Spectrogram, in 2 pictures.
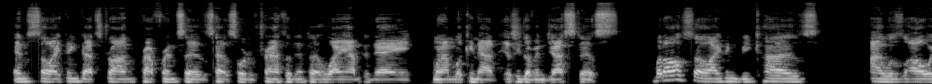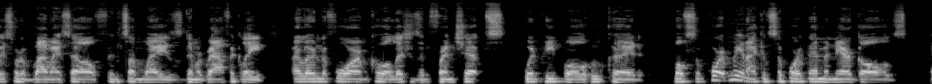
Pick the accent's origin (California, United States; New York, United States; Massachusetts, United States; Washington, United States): California, United States; South Gate; I grew up in a working class community. It was pretty interesting because I grew up specifically in Southgate, which is majority Latinx.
